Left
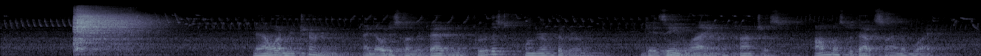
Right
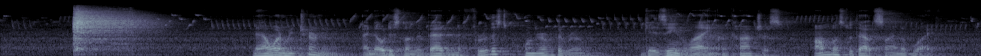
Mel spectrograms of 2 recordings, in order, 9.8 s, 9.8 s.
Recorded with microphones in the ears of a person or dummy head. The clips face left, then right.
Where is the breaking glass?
25° right (ahead or behind), 3 m.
